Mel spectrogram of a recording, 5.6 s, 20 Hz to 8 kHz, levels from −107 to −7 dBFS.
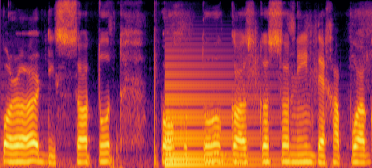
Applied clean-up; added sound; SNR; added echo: none; Keyboard (musical); 8 dB; none.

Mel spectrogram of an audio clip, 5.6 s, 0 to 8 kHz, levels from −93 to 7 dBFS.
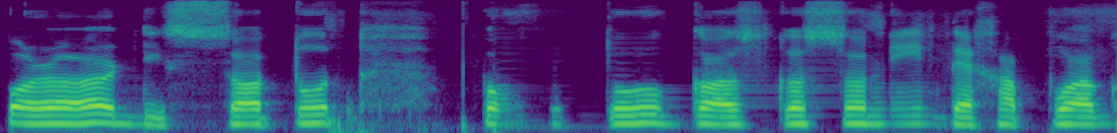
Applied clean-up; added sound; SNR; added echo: neural mask model DeepFilterNet 3.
